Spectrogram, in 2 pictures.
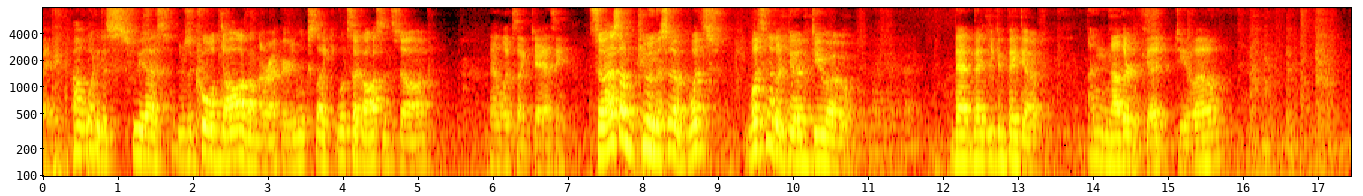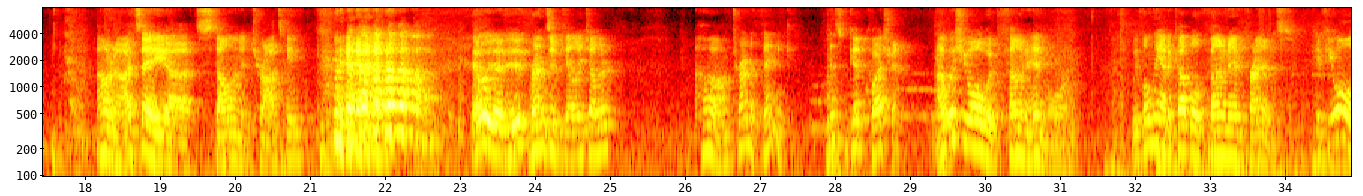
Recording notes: LIVE in Chicago. LIVE from Chicago!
